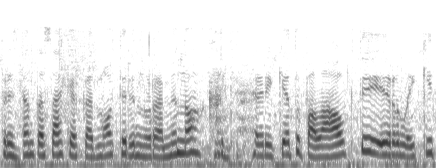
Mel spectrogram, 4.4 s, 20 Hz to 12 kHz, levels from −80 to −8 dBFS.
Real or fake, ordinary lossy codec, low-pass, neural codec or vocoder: fake; MP3, 96 kbps; 7.2 kHz; codec, 16 kHz, 16 kbps, FreqCodec, larger model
